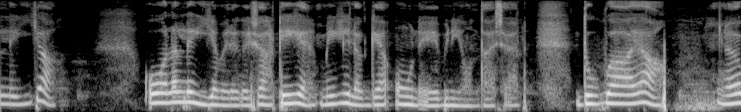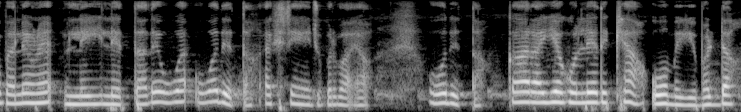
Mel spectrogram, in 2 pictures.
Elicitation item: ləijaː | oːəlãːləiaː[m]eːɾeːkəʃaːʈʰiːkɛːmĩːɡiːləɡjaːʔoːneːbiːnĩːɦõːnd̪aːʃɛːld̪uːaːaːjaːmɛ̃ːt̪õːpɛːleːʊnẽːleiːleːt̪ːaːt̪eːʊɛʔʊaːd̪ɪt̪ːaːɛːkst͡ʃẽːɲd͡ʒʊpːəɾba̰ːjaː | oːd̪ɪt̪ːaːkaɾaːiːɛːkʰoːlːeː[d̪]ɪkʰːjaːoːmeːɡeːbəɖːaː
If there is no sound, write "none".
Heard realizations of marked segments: m, d̪

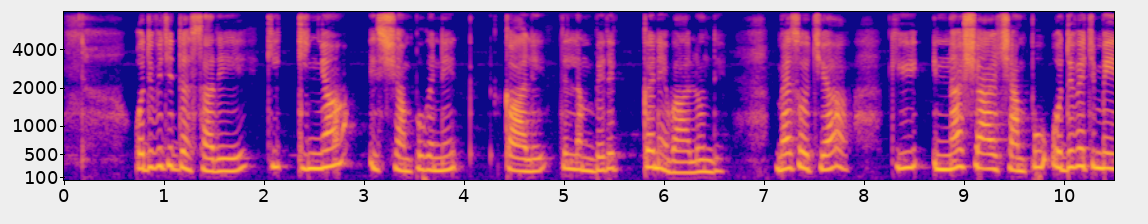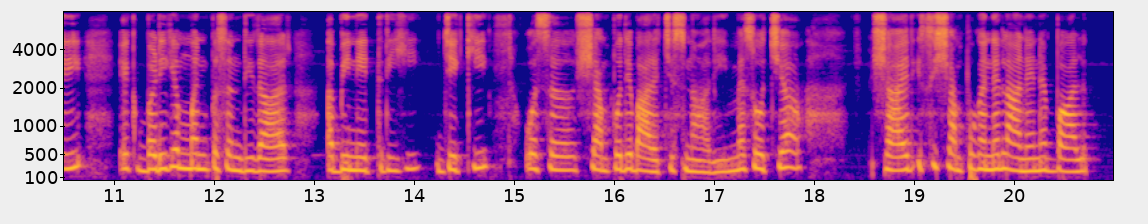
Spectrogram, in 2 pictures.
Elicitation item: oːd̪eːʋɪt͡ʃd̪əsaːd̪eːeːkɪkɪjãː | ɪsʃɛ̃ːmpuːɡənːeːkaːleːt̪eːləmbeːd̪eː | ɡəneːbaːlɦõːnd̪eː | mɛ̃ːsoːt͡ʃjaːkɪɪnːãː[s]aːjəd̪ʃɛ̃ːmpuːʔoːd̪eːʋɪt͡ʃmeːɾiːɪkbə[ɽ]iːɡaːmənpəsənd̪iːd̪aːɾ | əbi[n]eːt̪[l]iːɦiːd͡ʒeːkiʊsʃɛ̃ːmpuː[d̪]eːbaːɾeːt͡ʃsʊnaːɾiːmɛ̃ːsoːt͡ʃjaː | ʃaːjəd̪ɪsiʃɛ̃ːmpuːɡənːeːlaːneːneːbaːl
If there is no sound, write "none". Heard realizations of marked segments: ʃ, ɽ, n, ɾ, d̪

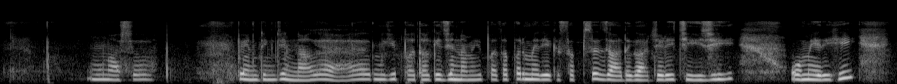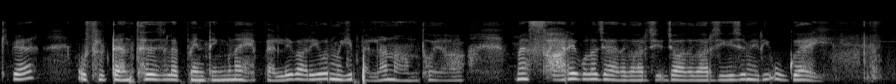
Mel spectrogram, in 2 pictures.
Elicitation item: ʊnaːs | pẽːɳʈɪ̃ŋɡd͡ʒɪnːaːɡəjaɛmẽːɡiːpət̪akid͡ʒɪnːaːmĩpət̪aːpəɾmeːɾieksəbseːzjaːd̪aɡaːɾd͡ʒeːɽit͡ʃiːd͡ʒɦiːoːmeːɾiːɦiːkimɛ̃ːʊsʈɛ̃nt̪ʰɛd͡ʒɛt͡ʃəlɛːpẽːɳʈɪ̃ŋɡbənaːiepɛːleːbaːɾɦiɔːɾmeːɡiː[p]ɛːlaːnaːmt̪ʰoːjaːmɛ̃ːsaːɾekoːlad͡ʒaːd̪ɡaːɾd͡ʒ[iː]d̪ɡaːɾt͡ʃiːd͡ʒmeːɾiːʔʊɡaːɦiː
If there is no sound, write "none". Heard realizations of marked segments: p, aː

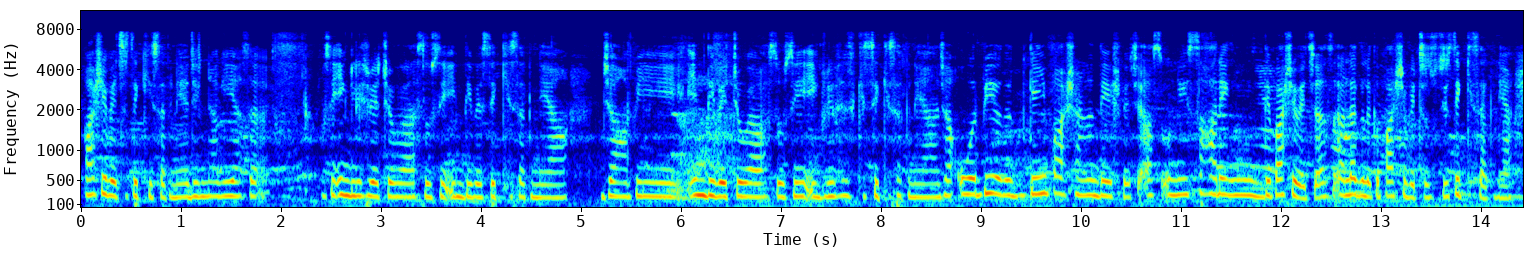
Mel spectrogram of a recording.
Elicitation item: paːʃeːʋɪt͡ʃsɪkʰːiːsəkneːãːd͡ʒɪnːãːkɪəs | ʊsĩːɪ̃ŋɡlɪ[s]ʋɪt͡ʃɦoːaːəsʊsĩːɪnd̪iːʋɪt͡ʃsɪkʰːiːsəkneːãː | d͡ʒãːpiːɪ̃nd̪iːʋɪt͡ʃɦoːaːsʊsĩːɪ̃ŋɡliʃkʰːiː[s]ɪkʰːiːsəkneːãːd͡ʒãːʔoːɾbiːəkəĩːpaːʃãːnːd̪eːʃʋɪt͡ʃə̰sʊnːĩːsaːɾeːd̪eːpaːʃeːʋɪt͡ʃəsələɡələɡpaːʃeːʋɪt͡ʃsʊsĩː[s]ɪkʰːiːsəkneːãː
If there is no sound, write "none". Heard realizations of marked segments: ʃ, s, s

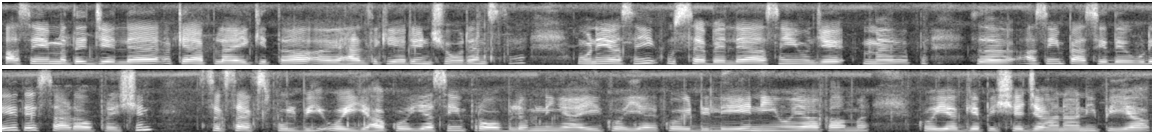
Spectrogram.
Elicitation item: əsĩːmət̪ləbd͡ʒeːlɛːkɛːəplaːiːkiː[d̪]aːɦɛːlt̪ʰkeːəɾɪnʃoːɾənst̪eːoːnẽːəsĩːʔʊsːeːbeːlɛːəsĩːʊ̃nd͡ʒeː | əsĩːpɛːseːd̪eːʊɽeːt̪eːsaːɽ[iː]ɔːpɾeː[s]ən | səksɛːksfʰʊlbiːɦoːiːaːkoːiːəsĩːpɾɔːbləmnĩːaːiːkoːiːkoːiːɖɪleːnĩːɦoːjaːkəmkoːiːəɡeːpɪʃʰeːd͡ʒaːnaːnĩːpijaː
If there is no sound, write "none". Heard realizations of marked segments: t̪, aː, ʃ

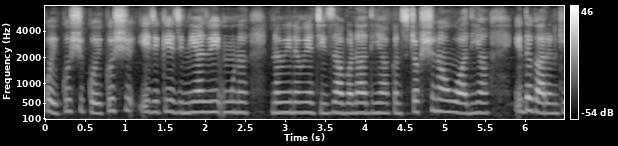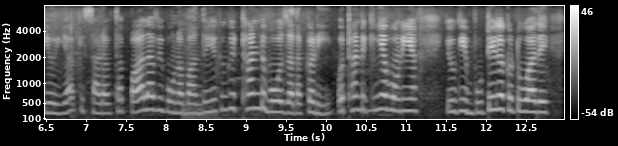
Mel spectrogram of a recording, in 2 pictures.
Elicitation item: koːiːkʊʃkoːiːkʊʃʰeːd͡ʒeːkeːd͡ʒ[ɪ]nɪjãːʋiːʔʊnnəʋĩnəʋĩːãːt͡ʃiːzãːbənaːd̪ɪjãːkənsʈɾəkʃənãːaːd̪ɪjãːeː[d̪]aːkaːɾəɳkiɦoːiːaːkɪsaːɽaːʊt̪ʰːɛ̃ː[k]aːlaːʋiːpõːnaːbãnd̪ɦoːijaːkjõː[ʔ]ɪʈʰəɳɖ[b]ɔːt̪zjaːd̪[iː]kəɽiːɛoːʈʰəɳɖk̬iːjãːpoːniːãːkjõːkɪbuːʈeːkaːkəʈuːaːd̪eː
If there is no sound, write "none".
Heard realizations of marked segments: ɪ, d̪, p, k, b, aː

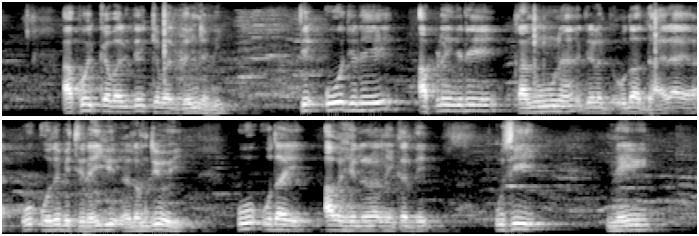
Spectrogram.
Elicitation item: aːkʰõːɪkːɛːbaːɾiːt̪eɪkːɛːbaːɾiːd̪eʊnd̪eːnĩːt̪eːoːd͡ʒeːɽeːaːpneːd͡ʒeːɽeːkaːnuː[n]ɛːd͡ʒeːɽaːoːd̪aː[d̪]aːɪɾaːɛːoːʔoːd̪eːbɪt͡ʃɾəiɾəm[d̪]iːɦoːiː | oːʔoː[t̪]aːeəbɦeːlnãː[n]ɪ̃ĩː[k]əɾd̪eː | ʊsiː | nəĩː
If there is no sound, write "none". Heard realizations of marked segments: n, d̪, d̪, d̪, n, k

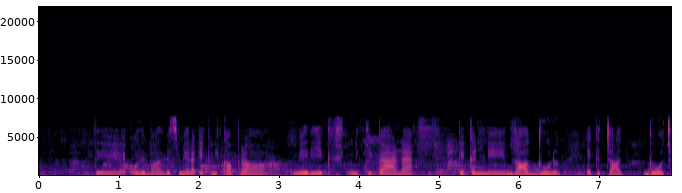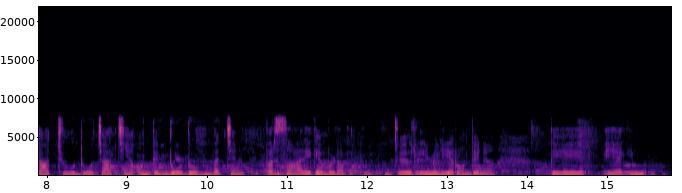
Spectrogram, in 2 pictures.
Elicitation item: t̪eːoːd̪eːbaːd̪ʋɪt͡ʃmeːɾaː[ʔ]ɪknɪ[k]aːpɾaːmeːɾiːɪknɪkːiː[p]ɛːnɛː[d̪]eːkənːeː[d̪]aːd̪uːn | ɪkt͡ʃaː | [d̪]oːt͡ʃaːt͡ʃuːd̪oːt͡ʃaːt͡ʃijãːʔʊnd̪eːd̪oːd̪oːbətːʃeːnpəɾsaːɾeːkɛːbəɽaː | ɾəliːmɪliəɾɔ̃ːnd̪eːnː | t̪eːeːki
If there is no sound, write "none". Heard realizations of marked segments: ʔ, k, p, t̪, d̪, d̪

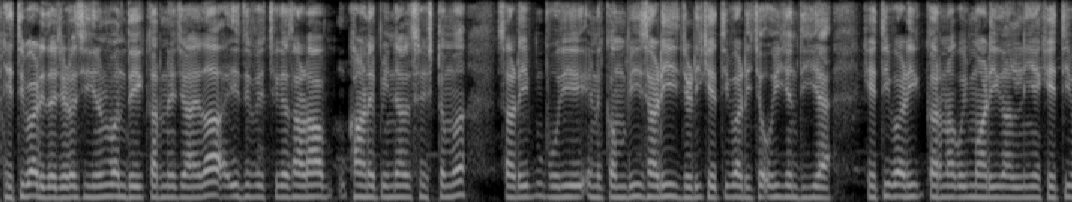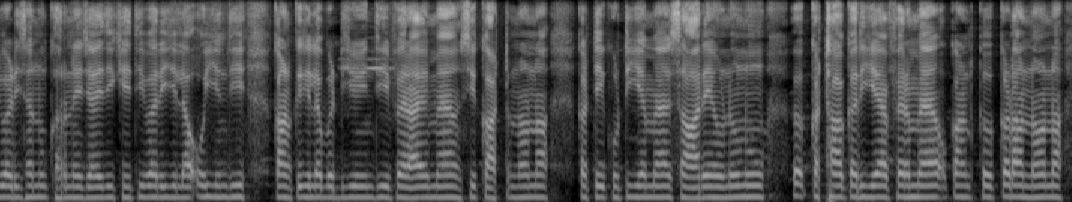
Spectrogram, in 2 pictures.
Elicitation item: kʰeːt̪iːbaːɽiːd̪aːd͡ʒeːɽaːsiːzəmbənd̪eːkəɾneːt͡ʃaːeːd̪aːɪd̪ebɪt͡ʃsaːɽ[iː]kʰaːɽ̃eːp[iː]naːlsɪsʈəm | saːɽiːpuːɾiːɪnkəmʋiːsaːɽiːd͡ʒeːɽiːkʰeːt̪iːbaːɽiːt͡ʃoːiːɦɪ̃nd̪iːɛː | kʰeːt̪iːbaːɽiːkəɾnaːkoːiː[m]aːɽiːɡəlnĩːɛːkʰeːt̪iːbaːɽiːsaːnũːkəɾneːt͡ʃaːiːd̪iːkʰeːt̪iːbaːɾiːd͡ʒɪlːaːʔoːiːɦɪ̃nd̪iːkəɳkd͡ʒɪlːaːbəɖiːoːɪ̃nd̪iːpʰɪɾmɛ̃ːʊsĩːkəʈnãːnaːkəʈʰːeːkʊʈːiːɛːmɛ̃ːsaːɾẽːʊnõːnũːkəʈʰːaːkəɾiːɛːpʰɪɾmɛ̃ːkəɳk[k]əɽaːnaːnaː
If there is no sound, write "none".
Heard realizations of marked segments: aː, iː, m, k

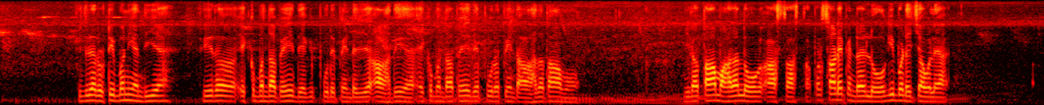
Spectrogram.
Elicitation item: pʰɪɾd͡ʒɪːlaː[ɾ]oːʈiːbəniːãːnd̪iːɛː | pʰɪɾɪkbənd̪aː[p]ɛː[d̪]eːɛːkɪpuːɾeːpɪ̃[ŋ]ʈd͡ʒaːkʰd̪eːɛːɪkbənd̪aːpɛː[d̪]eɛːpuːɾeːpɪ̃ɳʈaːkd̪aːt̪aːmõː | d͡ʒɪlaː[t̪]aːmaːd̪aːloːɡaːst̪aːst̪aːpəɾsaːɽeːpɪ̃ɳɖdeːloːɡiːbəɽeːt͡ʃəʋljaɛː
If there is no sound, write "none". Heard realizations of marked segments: ɾ, p, d̪, ɳ, d̪, t̪

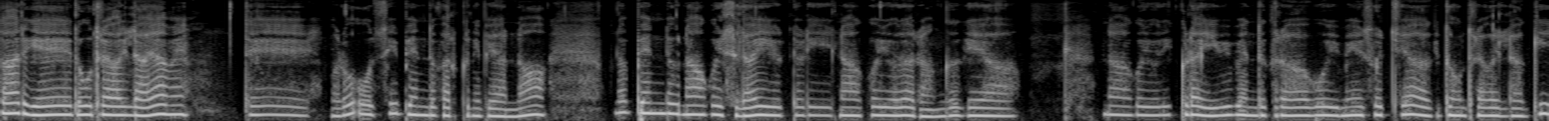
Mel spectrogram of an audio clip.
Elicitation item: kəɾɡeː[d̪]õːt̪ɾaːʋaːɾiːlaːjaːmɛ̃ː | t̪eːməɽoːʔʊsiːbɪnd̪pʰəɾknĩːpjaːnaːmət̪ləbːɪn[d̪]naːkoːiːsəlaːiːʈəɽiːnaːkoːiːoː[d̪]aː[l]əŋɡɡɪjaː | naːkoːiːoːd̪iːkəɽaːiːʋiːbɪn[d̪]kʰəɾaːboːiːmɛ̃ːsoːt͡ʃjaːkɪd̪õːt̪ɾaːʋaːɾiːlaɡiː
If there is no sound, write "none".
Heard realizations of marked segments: d̪, d̪, d̪, ɾ, d̪

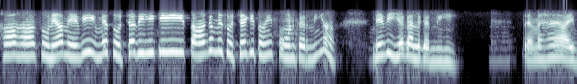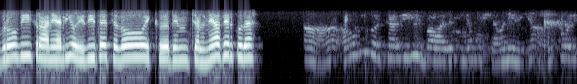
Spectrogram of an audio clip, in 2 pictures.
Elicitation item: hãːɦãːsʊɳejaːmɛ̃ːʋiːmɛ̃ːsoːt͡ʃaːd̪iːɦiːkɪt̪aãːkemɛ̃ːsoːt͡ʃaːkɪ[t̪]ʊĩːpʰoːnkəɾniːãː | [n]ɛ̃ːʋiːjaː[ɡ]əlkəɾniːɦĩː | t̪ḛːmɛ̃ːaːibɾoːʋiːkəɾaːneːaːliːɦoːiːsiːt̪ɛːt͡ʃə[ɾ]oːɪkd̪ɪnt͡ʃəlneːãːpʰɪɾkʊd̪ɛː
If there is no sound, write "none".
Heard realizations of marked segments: t̪, m, ɡ, l

